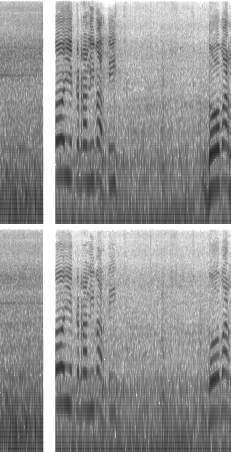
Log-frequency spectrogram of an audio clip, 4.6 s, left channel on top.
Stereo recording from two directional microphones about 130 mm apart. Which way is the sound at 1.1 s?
10° right (ahead or behind).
